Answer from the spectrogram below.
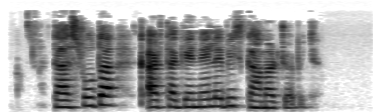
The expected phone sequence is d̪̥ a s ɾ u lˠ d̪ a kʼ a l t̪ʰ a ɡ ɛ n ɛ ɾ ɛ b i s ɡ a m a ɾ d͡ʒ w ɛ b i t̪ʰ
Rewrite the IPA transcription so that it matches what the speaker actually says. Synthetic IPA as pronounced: d̪̥ a s ɾ u lˠ d̪ a kʼ a ɾ t̪ʰ a ɡ ɛ n ɛ l ɛ b i s ɡ a m a ɾ d͡ʒ w ɛ b i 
